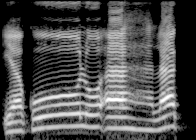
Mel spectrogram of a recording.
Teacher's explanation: kafnya jangan ke bunyinya. Ahlak itu bukan qalqalah.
